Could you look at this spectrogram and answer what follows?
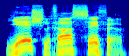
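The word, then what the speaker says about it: יֵשׁ לְךָ סֵפֶר: So, Yesh l'cha sefer is how we would pronounce this.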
